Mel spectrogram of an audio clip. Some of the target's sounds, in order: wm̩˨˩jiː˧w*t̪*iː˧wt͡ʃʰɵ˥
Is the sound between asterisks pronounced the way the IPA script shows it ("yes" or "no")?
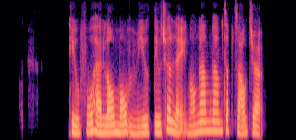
yes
